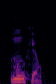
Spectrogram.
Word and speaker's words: Mongeau: En la vez pasada estaba leyendo un comentario de un periodista llamado Monjo. – Mongeau. – Mongeau. – ¿Se, dice Mongeau? – No, no, Mongeau, pero... Se escribe Mongeau.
